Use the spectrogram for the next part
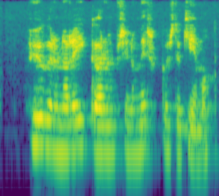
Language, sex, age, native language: Icelandic, female, 13, Icelandic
